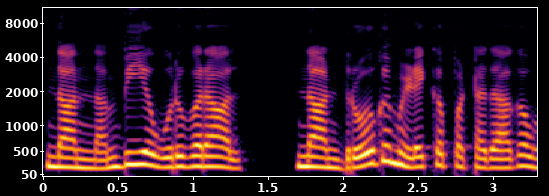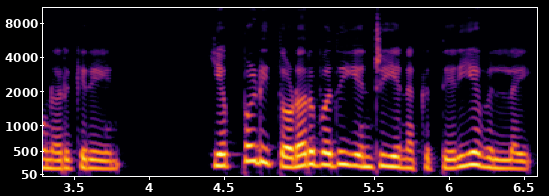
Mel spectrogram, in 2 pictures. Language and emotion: Tamil, sad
